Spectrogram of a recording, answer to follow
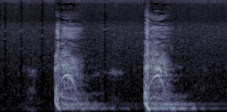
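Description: A man coughing twice, about half a second and a second and a half in.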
